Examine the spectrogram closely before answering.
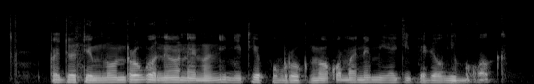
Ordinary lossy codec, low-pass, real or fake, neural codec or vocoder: none; 10.8 kHz; fake; codec, 24 kHz, 1 kbps, SNAC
